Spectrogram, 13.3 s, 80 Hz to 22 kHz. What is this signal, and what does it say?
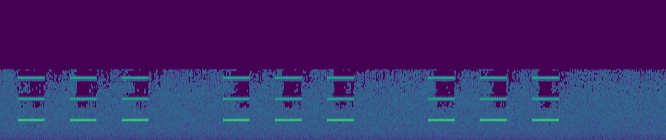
Alarm pattern, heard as an alarm's beeps, played three times, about 3300 Hz. Temporal three. Smoke or fire, evacuate.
